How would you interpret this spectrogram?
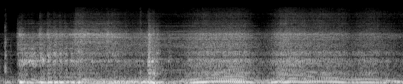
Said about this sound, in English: This is Visit Florida racing driver Ryan Dial in his Corvette during a training run at last year's Rolex 24 at Daytona.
